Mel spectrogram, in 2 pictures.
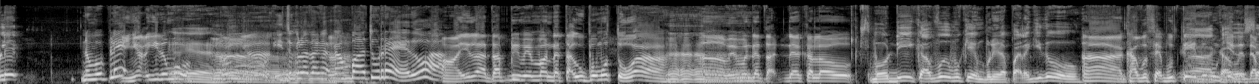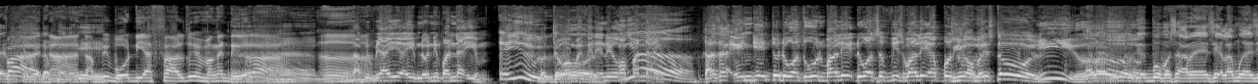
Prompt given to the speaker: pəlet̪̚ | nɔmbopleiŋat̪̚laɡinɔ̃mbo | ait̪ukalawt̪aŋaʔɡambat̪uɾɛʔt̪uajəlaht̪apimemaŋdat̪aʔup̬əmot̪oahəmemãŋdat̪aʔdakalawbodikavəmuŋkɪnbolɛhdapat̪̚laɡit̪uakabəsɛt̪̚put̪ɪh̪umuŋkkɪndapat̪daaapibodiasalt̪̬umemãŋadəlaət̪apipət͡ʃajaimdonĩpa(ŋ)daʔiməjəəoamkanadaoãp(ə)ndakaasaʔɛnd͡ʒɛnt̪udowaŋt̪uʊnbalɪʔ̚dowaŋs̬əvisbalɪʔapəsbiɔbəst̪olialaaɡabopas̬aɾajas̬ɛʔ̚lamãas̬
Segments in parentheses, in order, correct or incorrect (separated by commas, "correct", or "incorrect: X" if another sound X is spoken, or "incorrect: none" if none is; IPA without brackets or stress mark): incorrect: n, incorrect: a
